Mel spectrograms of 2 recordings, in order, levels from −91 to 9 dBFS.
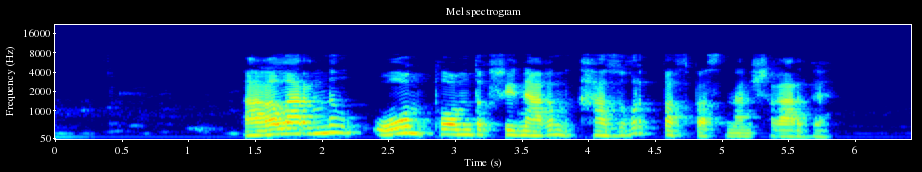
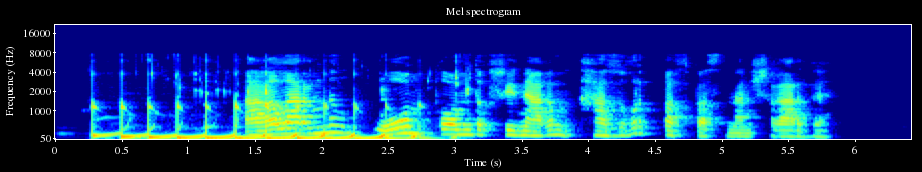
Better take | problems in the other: first | noise reduction (classical method log-MMSE)

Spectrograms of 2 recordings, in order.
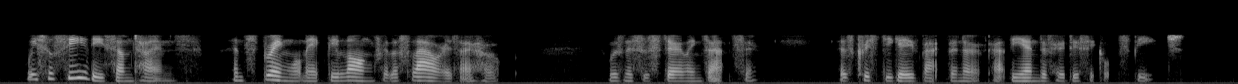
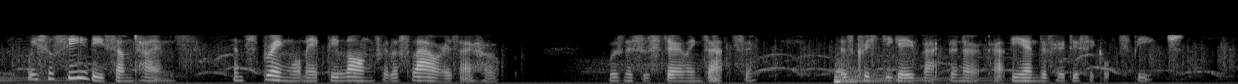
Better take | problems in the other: first | background sound (Drum + Applause / Crowd); 14 dB below the speech

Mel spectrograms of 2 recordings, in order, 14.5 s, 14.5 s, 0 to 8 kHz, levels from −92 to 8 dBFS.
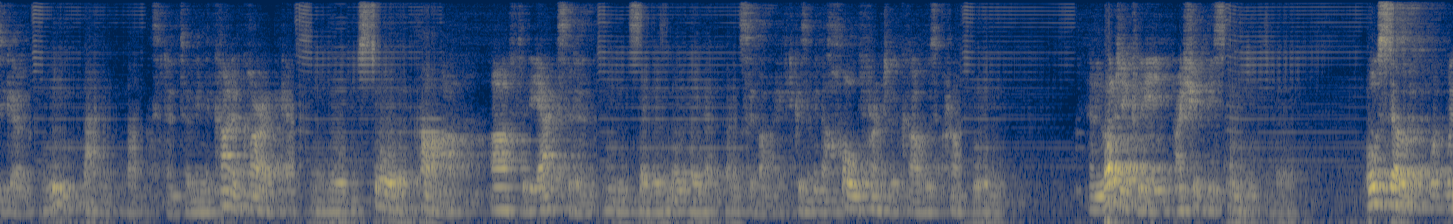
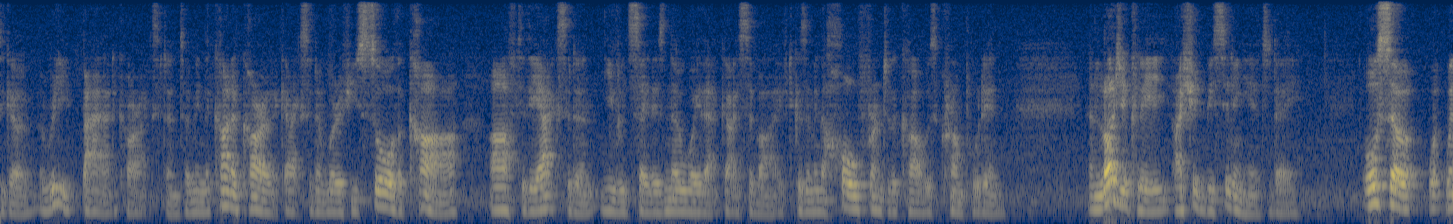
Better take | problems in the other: second | noise reduction (neural separator model SepFormer DNS4)

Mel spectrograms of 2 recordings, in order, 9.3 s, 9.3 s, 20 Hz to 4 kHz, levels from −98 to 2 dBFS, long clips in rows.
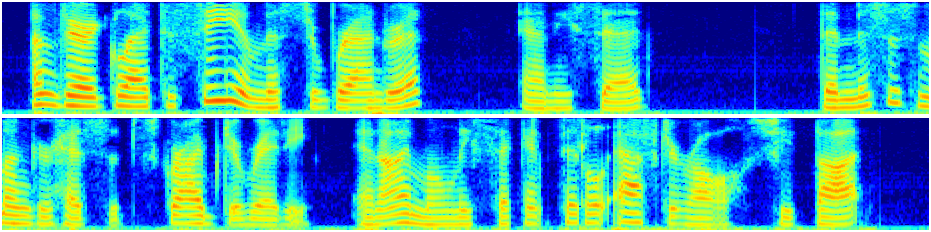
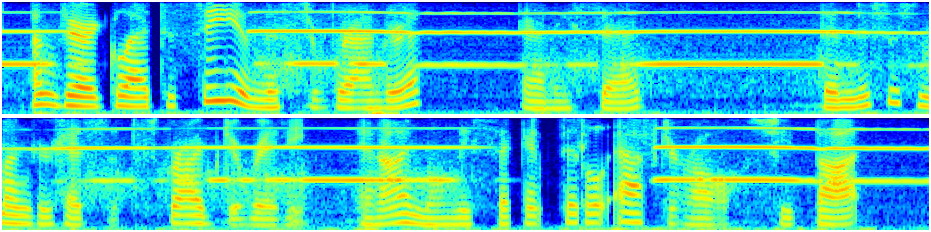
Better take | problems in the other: first | noise reduction (neural diffusion model UNIVERSE++)

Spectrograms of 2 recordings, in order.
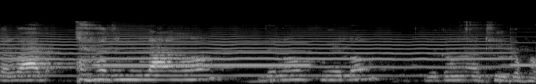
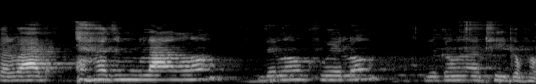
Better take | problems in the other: second | background sound (Trumpet + Wind instrument, woodwind instrument); 3 dB below the speech

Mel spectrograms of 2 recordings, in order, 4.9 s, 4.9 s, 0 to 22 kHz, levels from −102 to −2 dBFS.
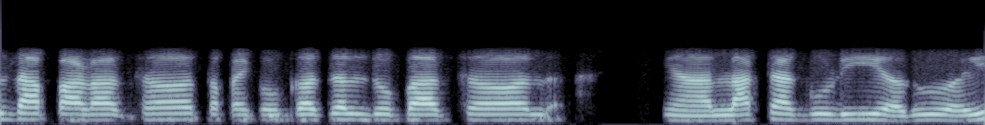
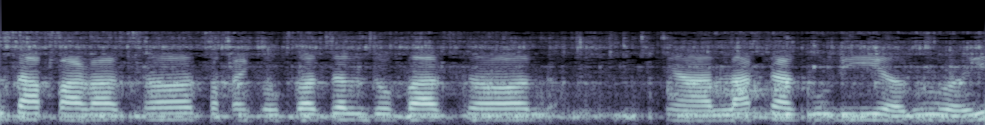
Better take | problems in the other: first | noise reduction (neural mask model RNNoise)

